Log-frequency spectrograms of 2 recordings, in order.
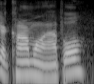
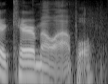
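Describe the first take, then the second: First: "caramel" shortened to CAR-mul; two-syllable CARAMEL. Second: "caramel" with three syllables, CARE-uh-mel. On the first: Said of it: "I'll say". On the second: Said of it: "I won't say". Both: Shown as a demonstration.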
